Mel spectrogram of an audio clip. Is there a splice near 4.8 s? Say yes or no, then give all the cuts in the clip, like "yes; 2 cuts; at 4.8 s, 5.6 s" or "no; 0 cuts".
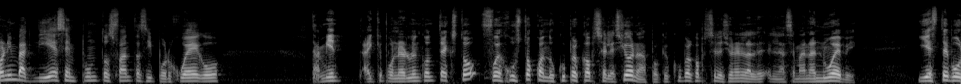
no; 1 cut; at 3.1 s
